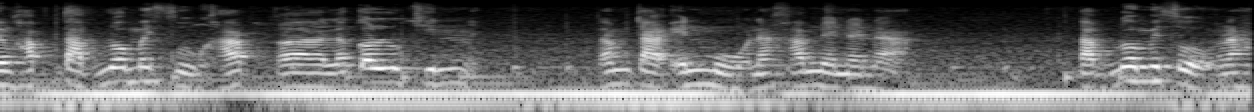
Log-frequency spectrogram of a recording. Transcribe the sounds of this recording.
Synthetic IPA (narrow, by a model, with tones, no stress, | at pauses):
mkʰa˦˥p̚t̪a˨˩p̚lu˥˩əmːa˥˩jsuː˨˩kʰa˦˥p̚ʔɤː˨˩lɛː˦˥wkɔː˥˩lu˦˥˩k̚kʰi˦˥n | t̪a˧˩m˧t͡ɕaː˨˩kʔe˧nmuː˩˦na˦˥kʰa˦˥p̚nɯ˧na˧nʔa̰˨˩ | t̪a˨˩p̚lu˥˩əmːa˥˩jsuː˨˩na˦˥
